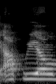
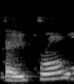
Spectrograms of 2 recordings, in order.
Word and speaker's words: Apryle: Did I say Apriel right? It's April, but that's April. okay. It's spelled Apryle.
